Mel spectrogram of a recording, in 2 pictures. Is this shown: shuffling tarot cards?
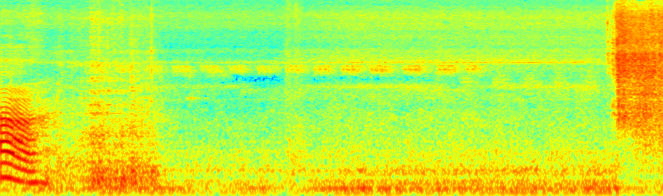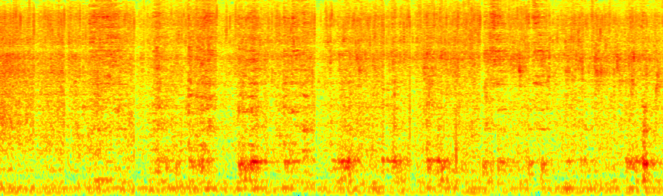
no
